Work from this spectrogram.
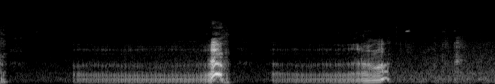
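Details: A Golden Retriever, impatient while waiting in the back seat of a car on the way to the beach, makes drawn-out, groaning whines broken by a sharp bark, sounding restless.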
